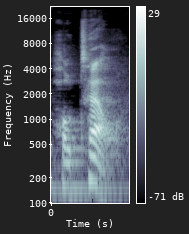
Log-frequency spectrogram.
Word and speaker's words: hotel: interesting number 12 is hotel there are two syllables ho and tell like the English word tell as in tell me the stress is on the second syllable so hotel a related word is sweet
